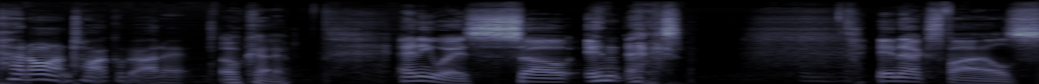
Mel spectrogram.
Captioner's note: laughs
